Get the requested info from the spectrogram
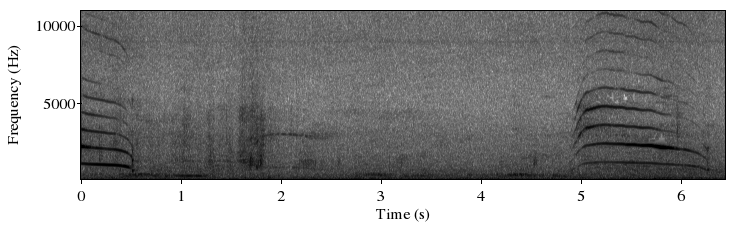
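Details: Kittens in a white bucket: one high, clear meow fading away at the start, then after a quiet gap a longer, strained meow that drops in pitch near the end, over a faint low background hum.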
